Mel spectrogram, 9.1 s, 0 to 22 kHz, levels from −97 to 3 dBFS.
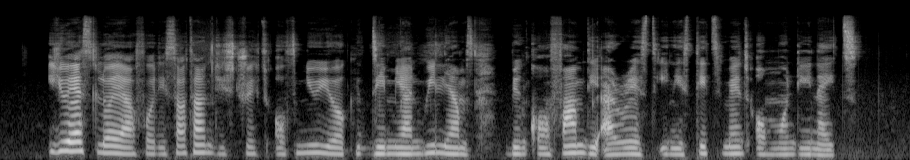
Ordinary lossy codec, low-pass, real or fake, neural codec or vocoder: none; 14.4 kHz; real; none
